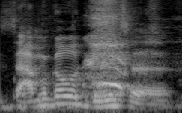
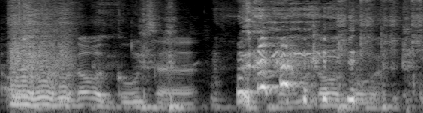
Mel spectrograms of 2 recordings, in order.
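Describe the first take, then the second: First: Said in the usual way. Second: Mocking a friend's New York accent, laughing. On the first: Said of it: "Is that how you say it?". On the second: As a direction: ham up a New York girl announcing Gunther. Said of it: "she really sounded like a New York bird".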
